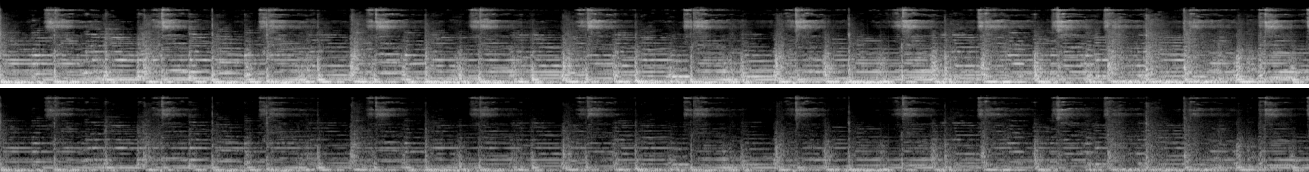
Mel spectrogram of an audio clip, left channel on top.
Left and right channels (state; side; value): quieter; right; 12.2 dB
